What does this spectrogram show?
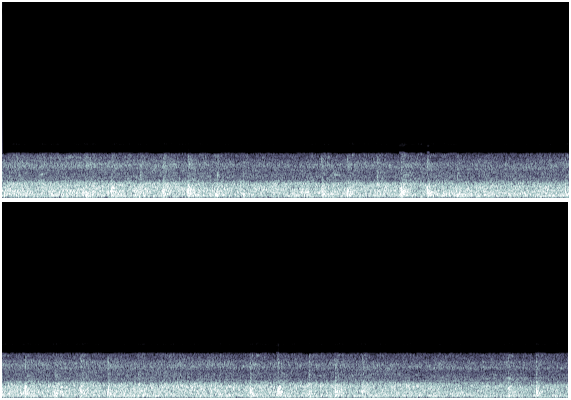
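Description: Passenger train running along the track: a steady rush of wheel and rail noise with irregular sharp clacks of the wheels over the rail joints.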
